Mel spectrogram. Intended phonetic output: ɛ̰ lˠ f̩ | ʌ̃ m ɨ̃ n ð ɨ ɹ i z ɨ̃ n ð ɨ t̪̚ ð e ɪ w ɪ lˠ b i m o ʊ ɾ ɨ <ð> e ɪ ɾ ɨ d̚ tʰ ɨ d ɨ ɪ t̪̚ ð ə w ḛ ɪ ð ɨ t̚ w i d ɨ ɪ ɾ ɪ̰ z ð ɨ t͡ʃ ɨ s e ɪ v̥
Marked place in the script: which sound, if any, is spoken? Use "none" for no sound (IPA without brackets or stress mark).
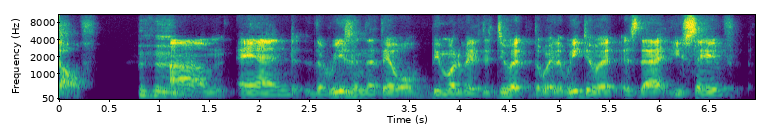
v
